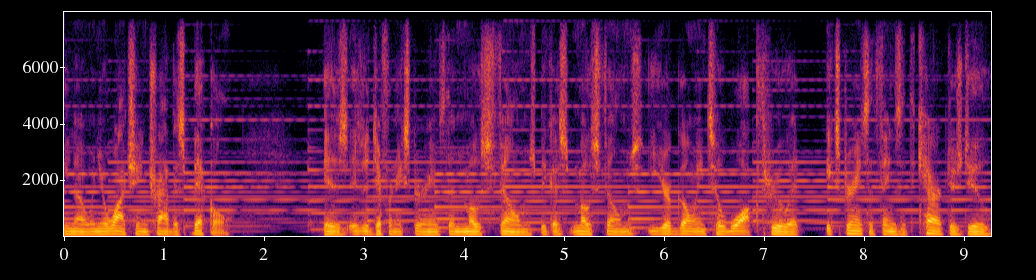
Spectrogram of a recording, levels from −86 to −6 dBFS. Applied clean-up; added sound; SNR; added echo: none; Clock; 13 dB; none.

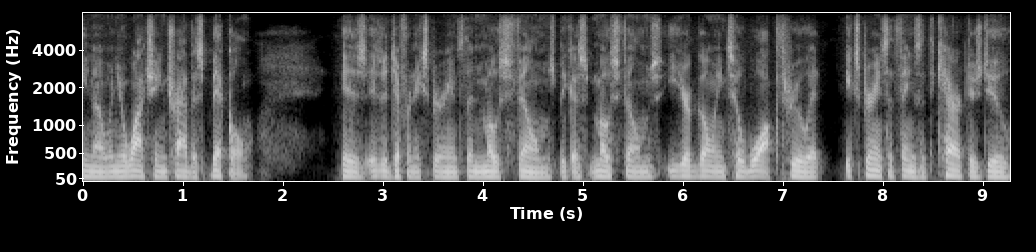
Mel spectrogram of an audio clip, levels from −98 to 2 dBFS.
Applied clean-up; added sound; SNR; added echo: none; none; none; none.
